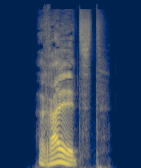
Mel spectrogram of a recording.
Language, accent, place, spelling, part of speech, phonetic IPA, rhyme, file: German, Germany, Berlin, rallst, verb, [ʁalst], -alst, De-rallst.ogg
- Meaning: second-person singular present of rallen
